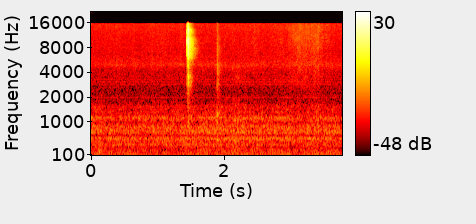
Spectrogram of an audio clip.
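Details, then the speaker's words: UNI-T UTP3315TFL-11 30V 5A linear power supply under repair, voltage being turned up; quiet hum with two crisp relay clicks about 2.5 seconds apart as it switches transformer taps; normal relay tap switching, fault was a failed LM1458M. "you can hear the relays clicking in so it's switching into the different taps so that part of its working"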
